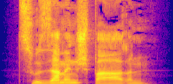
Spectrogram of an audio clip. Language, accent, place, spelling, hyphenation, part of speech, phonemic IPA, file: German, Germany, Berlin, zusammensparen, zu‧sam‧men‧spa‧ren, verb, /t͡suˈzamənˌʃpaːʁən/, De-zusammensparen.ogg
- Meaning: to save up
